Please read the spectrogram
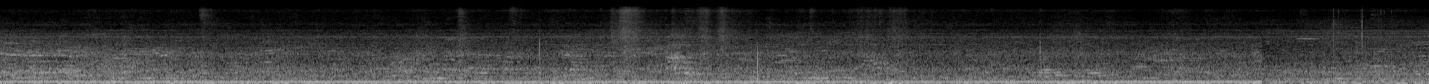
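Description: A steady low mechanical hum with faint voices in the background; the hum cuts off abruptly about a second and a half before the end.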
